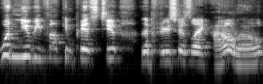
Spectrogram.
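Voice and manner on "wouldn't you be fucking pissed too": high, put-on angry yell, held in check. Recapping a man yelling at the producer, imitating someone yelling. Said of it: "he's yelling to the producer".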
